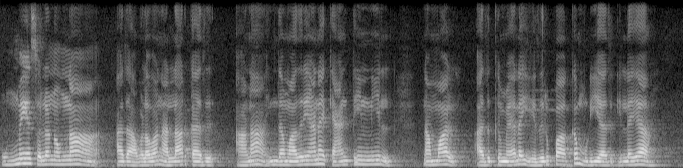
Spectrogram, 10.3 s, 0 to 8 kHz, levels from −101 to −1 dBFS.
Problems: none marked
